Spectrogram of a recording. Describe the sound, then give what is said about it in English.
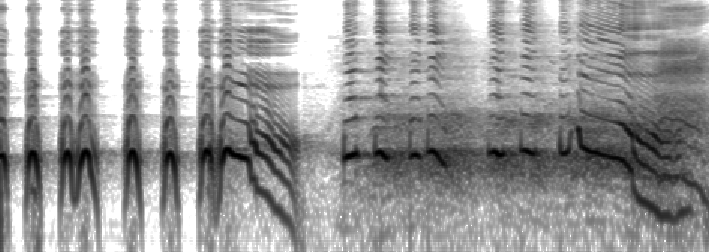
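A human voice mimics a barred owl's rhythmic hooting series, ending in a descending, drawn-out call. Then a second voice answers with its own imitation of the same pattern, clear. “Now, we're going to mimic that same pattern with our owl face on. I'm going to call first, and then you call back.”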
